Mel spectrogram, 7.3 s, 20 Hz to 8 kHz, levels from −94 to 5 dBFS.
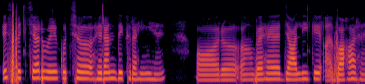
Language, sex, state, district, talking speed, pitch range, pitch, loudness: Hindi, female, Bihar, Jamui, 100 wpm, 190-225 Hz, 210 Hz, -29 LUFS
